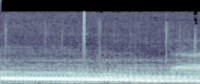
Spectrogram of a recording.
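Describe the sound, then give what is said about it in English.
A car engine rumbles loud, its low hum easing slightly downward as the vehicle slows and pulls up, with no voices over it. “Uh-oh. Police car, I guess.”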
